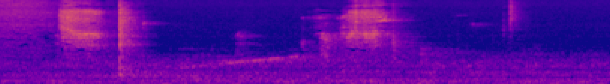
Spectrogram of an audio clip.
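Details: Two harsh, hissing squawks from grackles in Minnesota, separated by a thin rising whistle and a sharp click, against a quiet low hum.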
